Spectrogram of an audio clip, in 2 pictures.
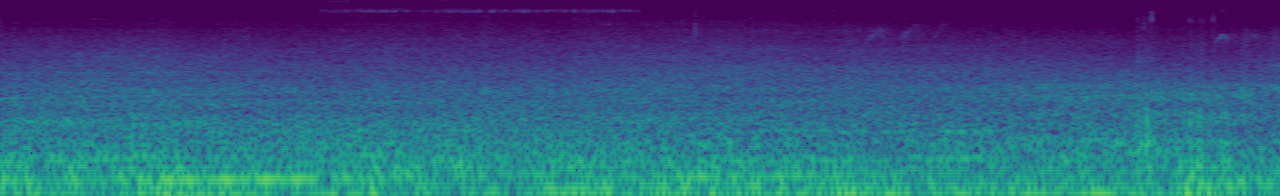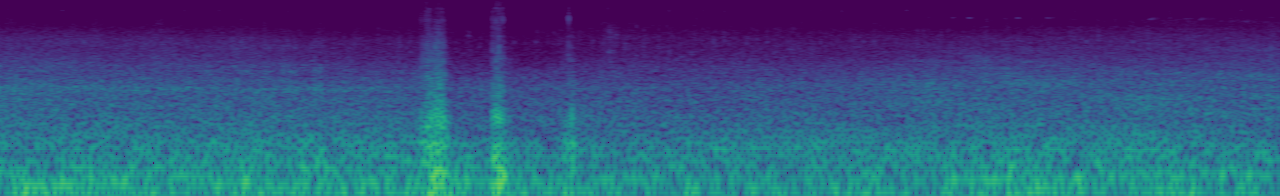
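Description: Busy street ambience dominated by a steady low traffic rumble, with two sharp clacks about two-thirds of the way through.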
